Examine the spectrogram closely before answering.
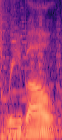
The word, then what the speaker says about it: Rebal: It's Reebal. If you don't know how to pronounce my name, thought we were close.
